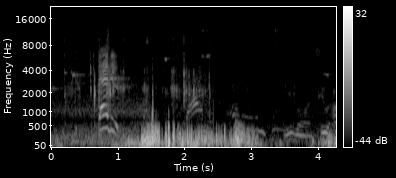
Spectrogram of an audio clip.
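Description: Playground swing squeaking in short, pitch-bending squeals as it swings back and forth, with a rushing noise from the swinging motion.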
